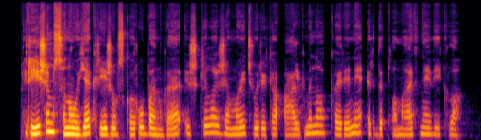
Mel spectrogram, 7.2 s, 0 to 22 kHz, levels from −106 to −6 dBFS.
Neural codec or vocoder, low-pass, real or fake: vocoder, 44.1 kHz, 128 mel bands, Pupu-Vocoder; 19.8 kHz; fake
